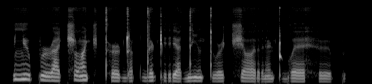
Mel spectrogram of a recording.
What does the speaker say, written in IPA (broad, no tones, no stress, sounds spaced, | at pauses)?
lʲ ɯ p ɹ a t͡ʃ lˠ ə̃ t͡ʃ t̪ʰ ə˞ ɖ a p d ə ʈ rʲ a d ĩ tʷ ə˞ t͡ʃ ʌ r ɛ̃ ʈ ɡʷ ɛ h ʏ p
